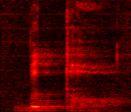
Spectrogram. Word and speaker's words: Buddho: If you ask a Thai person sort of to pronounce the name of the Buddha, they'll say Buddho, which is much closer to the Pali.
